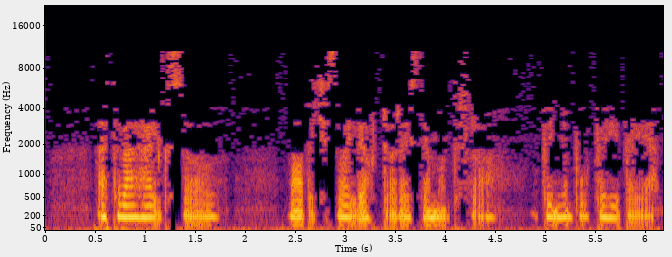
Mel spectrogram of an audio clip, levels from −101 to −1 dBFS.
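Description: Heavy MP3 compression is likely at work across the whole speech clip. An encoder starved of bits, with damage that fits a very low bitrate around 16 kbps, has discarded everything above 10.5 kHz and zeroed weak frequency lines that flicker on and off between frames. The result is dulled treble, a watery, swirling texture throughout, metallic chirps on s sounds, and smeared consonant attacks.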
